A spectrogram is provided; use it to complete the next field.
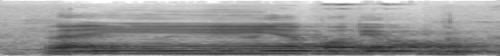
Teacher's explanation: Jadi tandanya selain suaranya benten, ini hidungnya getar. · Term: bi gunnah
